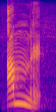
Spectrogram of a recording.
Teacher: अमरिन, अब यहाँ पर आयत है ना तो जज़म देंगे तो क्या होगा, ये रॉय साकिना, रॉय साकिना से पहले यहाँ पर भी साकिन है और रॉय साकिना से पहले यहाँ पे ज़बर आएगा तो रॉय साकिना को हम पुर पढ़ेंगे।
